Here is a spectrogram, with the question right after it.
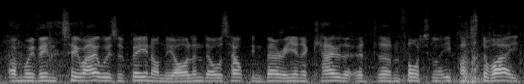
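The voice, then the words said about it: Midland English accent. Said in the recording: “A bit of Midland accent in there somewhere”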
